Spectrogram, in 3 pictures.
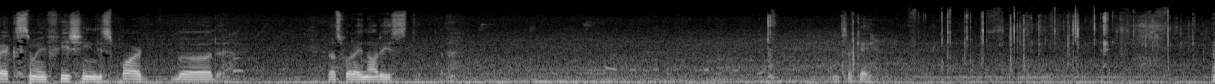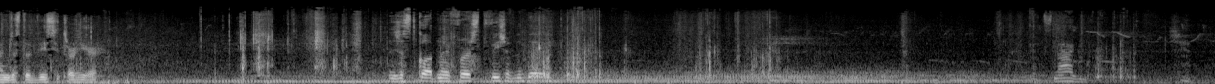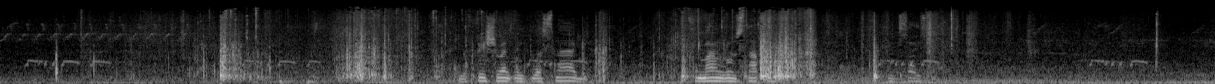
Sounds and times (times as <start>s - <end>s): Speech: 0.0s - 2.5s, 12.1s - 13.2s, 16.0s - 17.7s, 22.5s - 23.2s, 28.9s - 30.4s, 31.2s - 32.3s, 33.0s - 33.8s
Environmental noise: 0.0s - 36.4s
Outside, rural or natural: 0.0s - 36.4s.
